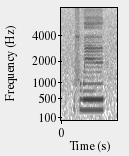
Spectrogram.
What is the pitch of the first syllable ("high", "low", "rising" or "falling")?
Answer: high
